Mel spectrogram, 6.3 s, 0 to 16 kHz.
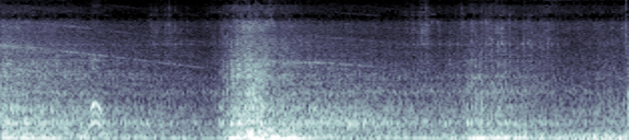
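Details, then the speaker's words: Peterbilt 362 cabover diesel after sitting four weeks, cold start after battery charge and 10 gallons fresh fuel, no longer smoking: low even rumble, faint valve tick, one brief rev; normal smooth idle. "But I think runs smoother and a little bit more quiet. I mean quiet, I can hear the valves that much."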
